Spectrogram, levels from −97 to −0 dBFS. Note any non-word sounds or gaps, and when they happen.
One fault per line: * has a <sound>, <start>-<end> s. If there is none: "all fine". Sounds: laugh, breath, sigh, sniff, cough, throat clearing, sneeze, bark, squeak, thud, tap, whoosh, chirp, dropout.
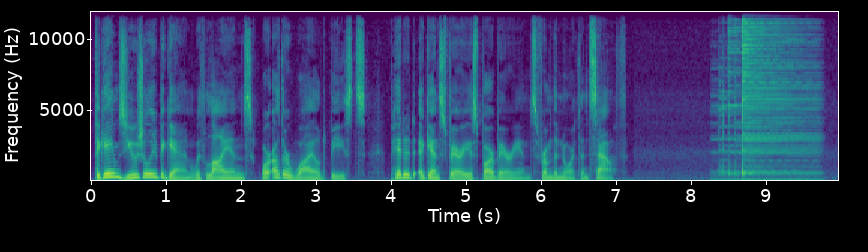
* has a tap, 8.3-9.8 s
